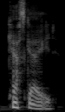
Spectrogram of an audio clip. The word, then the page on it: cascade: Australian English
